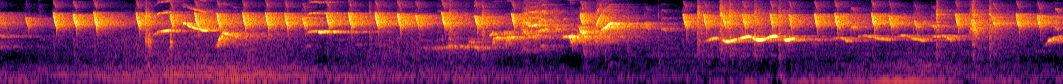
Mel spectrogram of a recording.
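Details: Indonesian white-rumped shama being readied for contest singing delivers a long, busy stream of clicking chips and fluty whistles, with a brief lull before a louder burst of rising and falling whistled phrases.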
